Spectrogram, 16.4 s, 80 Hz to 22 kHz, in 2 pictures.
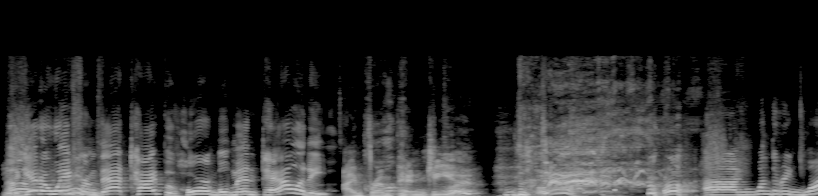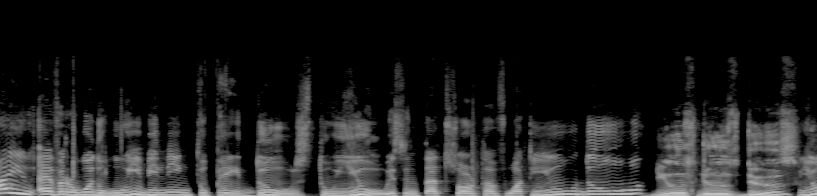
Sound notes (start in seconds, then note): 4.9 group laughing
